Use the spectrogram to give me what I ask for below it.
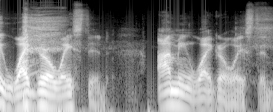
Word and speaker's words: Watsed: They are from the band Wasted HXC, but the HXC is silent, so you don't say it, but I wanted to say it because I saw it in the bio.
